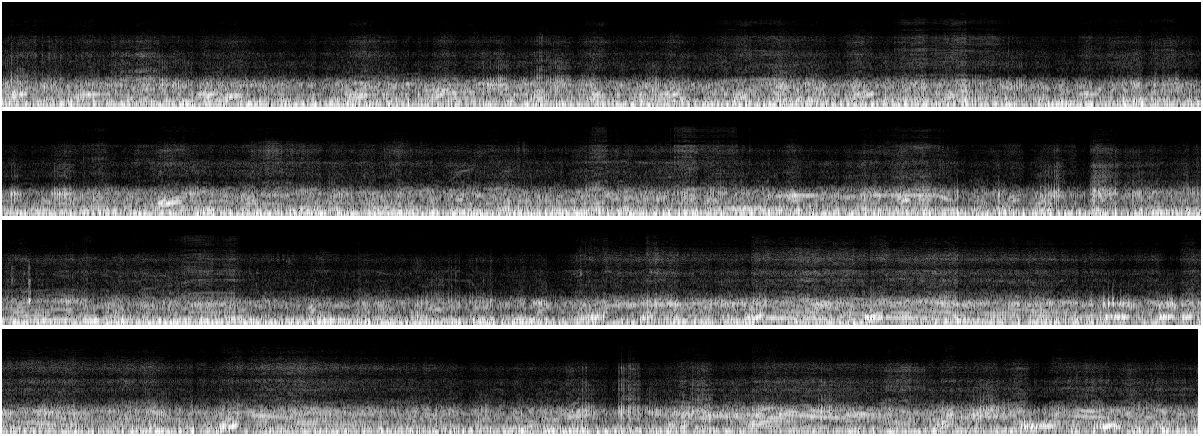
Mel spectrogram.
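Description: A large field of off-road dirt bikes running together, many engines idling and revving at once, with many overlapping pitches rising and falling as riders blip their throttles, busier in the second half.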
